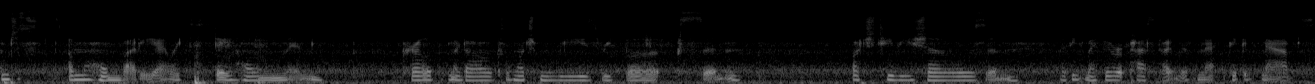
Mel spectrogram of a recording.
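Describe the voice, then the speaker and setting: A woman with an American accent speaks at a fairly slow pace, leaving long, frequent pauses. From Pennsylvania, US. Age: 20s. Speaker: vlogger. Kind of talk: casual personal vlog. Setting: in bed at midnight. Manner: hesitant, many ums.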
